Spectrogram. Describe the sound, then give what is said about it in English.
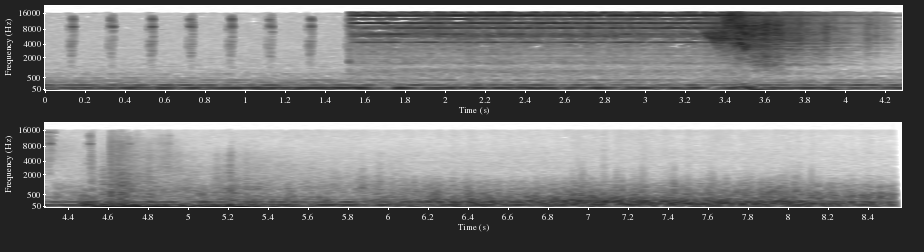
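A clock ticks steadily, then a shrill alarm bell rings for a few seconds before a deep explosion of dynamite and pyrotol set off by blasting caps in Bath booms, followed by a long, low rumble of crackling debris. “Electrons race to their final destination of blasting caps wired to dynamite and pyrotol, waiting to unleash an explosion and horror that not a single soul in Bath was prepared to see.”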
